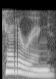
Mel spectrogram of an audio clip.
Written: Kettering

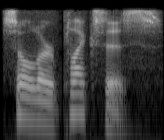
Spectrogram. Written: solar plexus

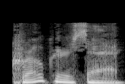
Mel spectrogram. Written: crokersack

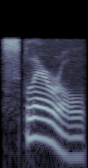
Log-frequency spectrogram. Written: scleral

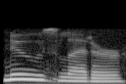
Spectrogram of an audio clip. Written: newsletter

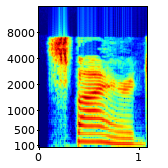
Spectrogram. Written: spired

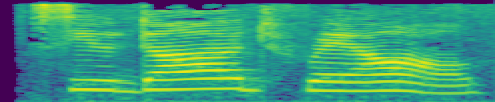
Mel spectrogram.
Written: ciudad real

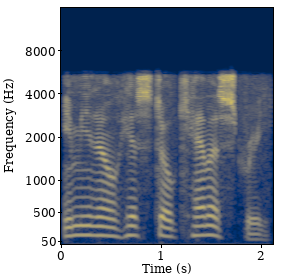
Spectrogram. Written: immunohistochemistry

